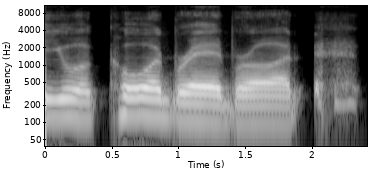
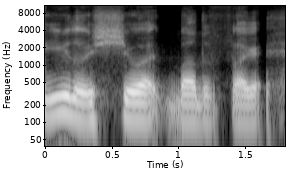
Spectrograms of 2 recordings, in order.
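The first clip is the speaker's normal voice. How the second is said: normal talking voice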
